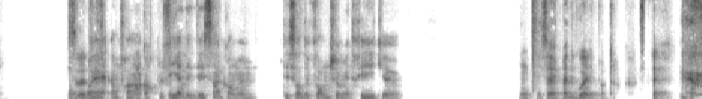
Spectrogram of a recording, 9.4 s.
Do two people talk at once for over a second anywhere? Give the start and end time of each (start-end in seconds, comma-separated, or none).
0.9-2.5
